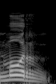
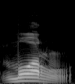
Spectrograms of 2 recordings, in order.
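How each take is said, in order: First: The r is said light and thin. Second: The r is said heavy and thick. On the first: The speaker calls it wrong. "bukan mur" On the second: The speaker calls it right. "tapi mur tebal"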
